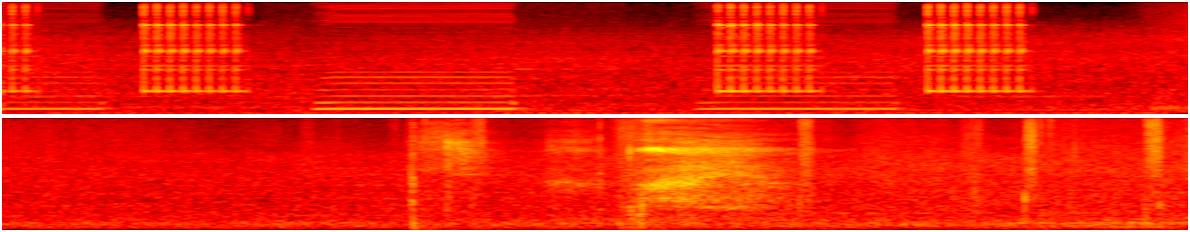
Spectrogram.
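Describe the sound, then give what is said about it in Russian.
An electronic telephone ringtone plays in two fairly loud bursts of bright, buzzy, melodic tones, each made of short repeated notes, then fades into a stretch of steady low background noise. “Лёше звонит Лида.”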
